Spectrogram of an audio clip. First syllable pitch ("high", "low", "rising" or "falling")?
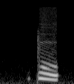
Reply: falling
